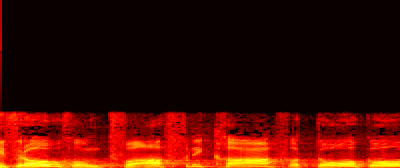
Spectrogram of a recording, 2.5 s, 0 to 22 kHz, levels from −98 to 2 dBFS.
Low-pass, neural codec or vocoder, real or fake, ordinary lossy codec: 7.2 kHz; none; real; none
